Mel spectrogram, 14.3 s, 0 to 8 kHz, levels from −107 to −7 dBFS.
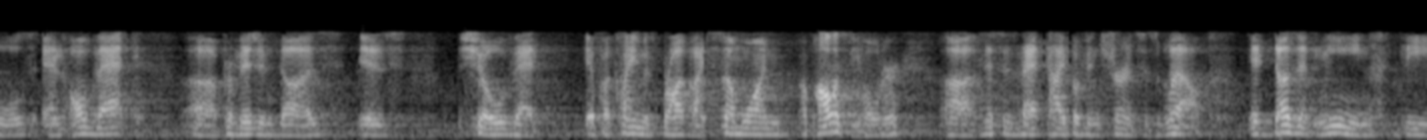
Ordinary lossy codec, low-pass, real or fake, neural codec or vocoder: AAC, 16 kbps; 7.2 kHz; real; none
